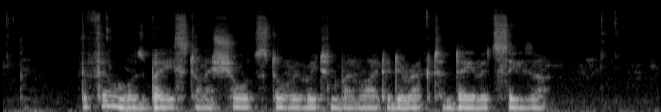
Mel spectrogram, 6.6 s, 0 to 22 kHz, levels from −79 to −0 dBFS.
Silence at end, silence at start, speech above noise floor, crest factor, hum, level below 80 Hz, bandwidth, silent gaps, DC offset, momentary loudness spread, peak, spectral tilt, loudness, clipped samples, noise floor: 0.05 s; 0.2 s; 28 dB; 18 dB; none; -56 dBFS; 15.5 kHz; none; under 0.1%; 6 LU; -14 dBFS; -6 dB/octave; -33 LUFS; under 0.1%; -60 dBFS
